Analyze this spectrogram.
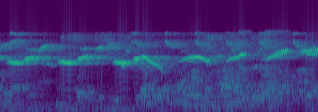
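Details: Pied 'blorok' white-rumped shamas, caged, competing in a singing contest at an Indonesian contest arena; loud clear whistled phrases with rising and falling slurs, overlapping songs from several birds, continuous throughout.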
